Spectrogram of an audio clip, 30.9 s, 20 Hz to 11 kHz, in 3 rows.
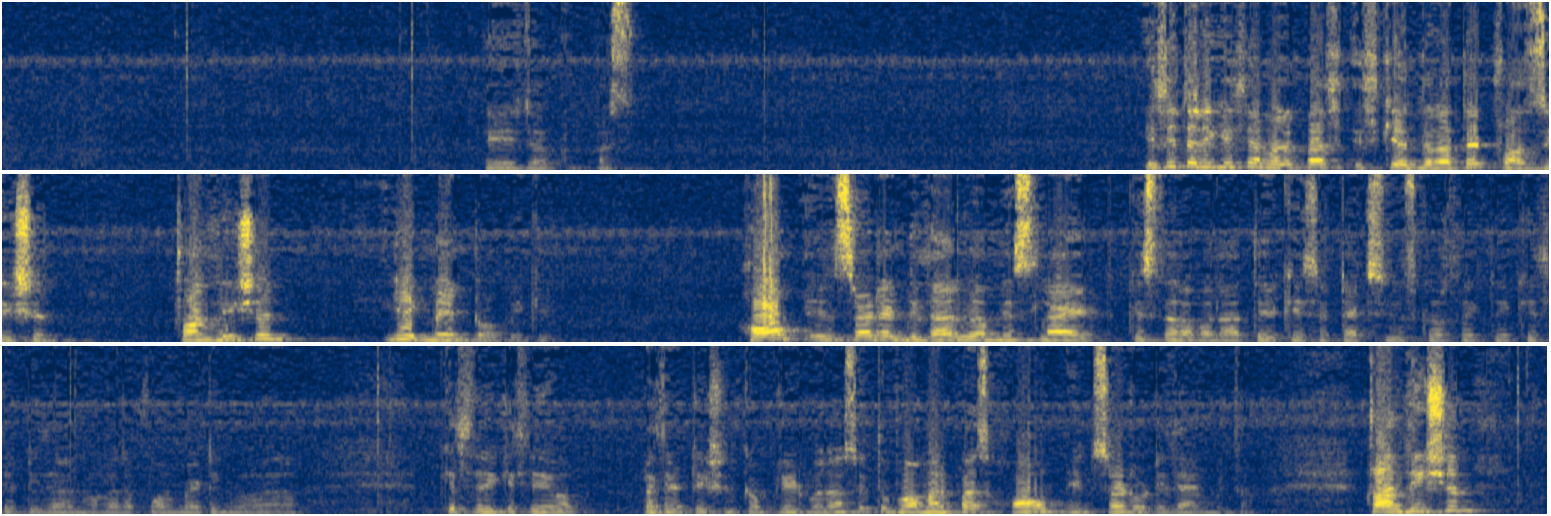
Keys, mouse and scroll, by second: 1.4 click, 9.5 click, 16.9 click, 21.3 click, 23.4 click.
